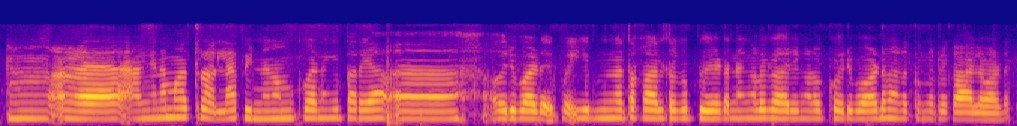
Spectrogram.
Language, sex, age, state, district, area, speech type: Malayalam, female, 60+, Kerala, Kozhikode, urban, spontaneous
